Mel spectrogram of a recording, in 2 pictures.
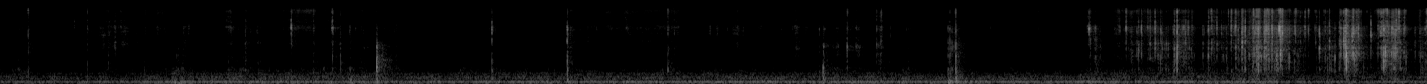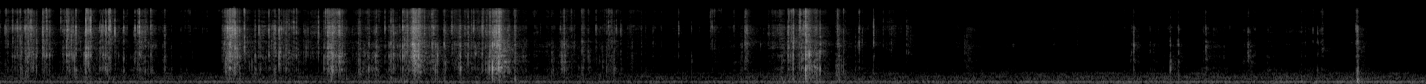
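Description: Hands tearing open and crinkling the foil wrapper of a 2020 Prizm football card pack, with light clicks and rustles at first and then loud crinkling bursts for about ten seconds in the middle. A steady low hum runs underneath.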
